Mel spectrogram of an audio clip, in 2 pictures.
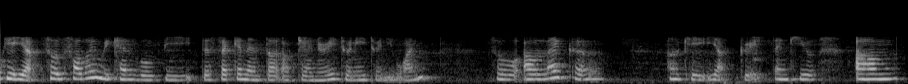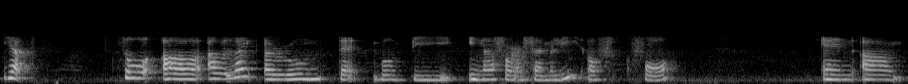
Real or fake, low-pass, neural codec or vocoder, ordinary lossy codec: fake; 3.6 kHz; vocoder, 22.05 kHz, 80 mel bands, WaveNeXt; none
